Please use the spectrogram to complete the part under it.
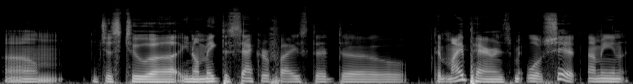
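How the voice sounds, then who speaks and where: A man talking in a casual, rambling podcast monologue, halting and conversational, with frequent swearing. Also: mid-range voice, fairly even intonation, vocal fry, darkish tone, smooth, dry recording, clean studio sound. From immigrant, moved abroad at seven. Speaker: stand-up comedian podcast host.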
